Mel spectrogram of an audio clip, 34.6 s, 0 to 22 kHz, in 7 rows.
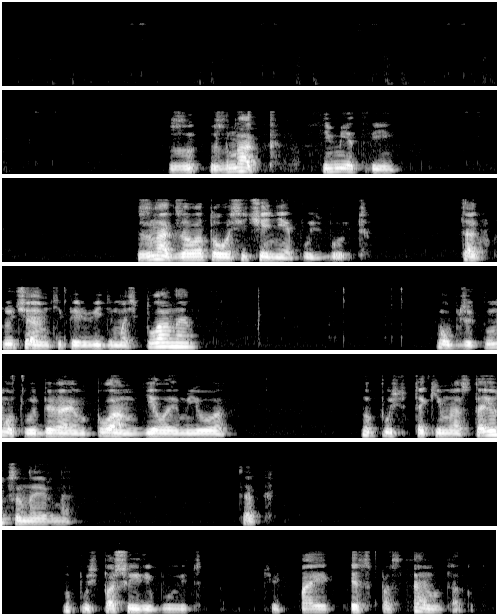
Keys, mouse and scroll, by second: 0.5 e, 2.0 e, 3.0 e, 3.9 e, 4.9 e, 12.7-13.6 scroll up 4, 13.6-14.0 scroll up 6, 14.0-15.5 scroll down 1, 15.5 click, 15.5-16.7 scroll down 3, 18.2 click, 19.9 click, 24.6-27.6 scroll down 2, 31.9 s, 34.1-34.6 scroll down 1.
